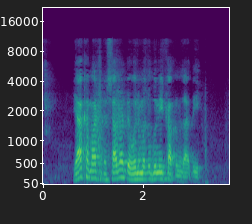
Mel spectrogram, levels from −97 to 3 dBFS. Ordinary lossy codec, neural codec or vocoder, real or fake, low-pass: AAC, 32 kbps; autoencoder, 48 kHz, 32 numbers a frame, DAC-VAE, trained on Japanese speech; fake; 10.8 kHz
